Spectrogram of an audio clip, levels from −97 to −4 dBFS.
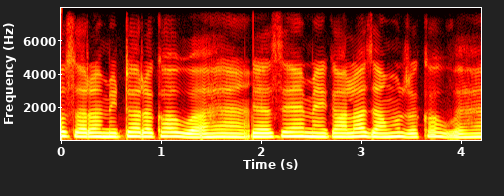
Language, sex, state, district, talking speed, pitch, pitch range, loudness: Hindi, female, Jharkhand, Palamu, 170 wpm, 225 Hz, 215-240 Hz, -10 LUFS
